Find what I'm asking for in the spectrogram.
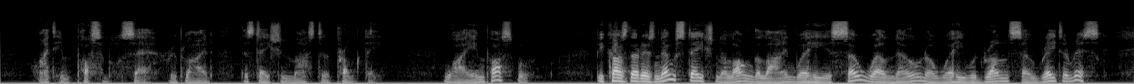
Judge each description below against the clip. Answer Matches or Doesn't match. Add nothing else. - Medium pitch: Doesn't match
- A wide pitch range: Matches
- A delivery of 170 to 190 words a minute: Matches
